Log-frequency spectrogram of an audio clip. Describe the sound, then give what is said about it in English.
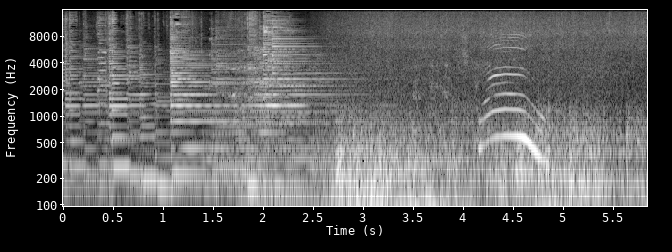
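After a few seconds of steady tones, a loud, rumbling roar of heavy rain and thunder at the Ashtabula County Fairgrounds in October takes over and keeps going, with a brief rising-and-falling cry like a meow heard over it. “And if you arrange to have us experience that thundering rain again, we'll turn up the microphones.”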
